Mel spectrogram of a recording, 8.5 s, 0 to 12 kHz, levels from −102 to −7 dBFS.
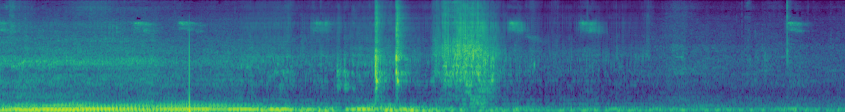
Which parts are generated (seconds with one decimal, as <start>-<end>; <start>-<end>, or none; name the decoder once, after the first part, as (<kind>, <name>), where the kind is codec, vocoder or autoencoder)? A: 2.4-6.5 (vocoder, BigVGAN v2)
